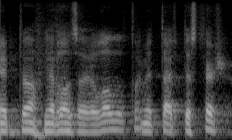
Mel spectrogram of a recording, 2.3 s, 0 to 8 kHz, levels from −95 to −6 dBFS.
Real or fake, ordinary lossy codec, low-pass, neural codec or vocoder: fake; none; none; codec, 16 kHz, 0.5 kbps, FunCodec, trained on Chinese and English, 25 frames a second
